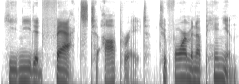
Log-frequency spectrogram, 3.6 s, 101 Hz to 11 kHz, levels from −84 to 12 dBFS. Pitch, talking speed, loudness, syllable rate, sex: 100 Hz, 150 wpm, -23 LUFS, 4.6 syllables/s, male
